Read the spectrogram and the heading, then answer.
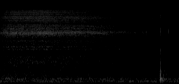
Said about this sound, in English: Breathe out through the nose. If you have any congestion issues, you can just do it through the mouth as well. So just keep breathing deeply and intentionally through the nose keep doing what you're doing, driving, chopping an onion, walking the dog.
